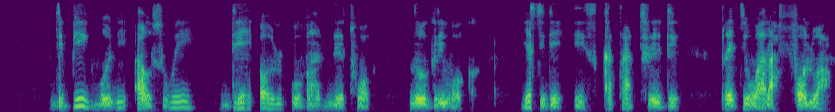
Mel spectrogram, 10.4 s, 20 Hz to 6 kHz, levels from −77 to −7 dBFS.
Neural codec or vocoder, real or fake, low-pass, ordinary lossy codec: vocoder, 22.05 kHz, 80 mel bands, HiFi-GAN; fake; 5.4 kHz; none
